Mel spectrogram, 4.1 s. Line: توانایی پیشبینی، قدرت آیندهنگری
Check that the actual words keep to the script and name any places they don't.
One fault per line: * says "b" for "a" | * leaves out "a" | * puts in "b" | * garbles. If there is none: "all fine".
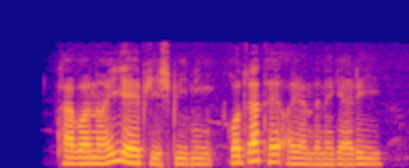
all fine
